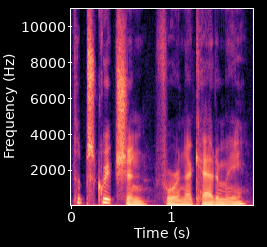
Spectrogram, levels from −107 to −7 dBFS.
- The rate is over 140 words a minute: No, slow, 130 wpm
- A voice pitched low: Yes, low, 110 Hz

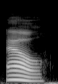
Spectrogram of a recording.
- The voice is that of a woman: Yes, female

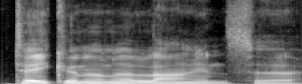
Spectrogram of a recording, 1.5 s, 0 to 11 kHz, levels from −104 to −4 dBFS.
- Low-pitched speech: Yes, low, 100 Hz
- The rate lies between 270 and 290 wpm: No, average, 200 wpm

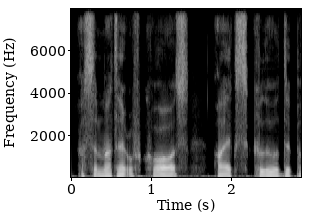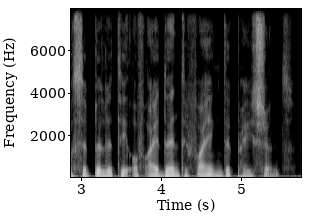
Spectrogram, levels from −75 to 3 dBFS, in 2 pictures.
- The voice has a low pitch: Yes, low, 105 Hz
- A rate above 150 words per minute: No, slow, 135 wpm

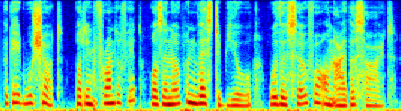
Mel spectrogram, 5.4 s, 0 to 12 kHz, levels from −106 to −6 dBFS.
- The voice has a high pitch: Yes, high, 215 Hz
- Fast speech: Yes, fast, 215 wpm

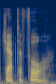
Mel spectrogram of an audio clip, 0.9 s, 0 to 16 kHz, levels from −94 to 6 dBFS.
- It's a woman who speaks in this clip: No, male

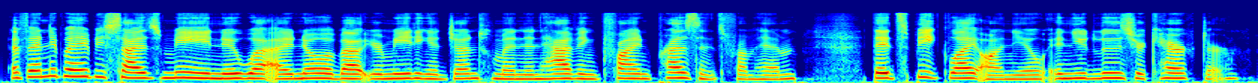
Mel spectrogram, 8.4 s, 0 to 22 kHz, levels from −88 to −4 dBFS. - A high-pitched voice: Yes, high, 230 Hz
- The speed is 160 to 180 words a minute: No, fast, 205 wpm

